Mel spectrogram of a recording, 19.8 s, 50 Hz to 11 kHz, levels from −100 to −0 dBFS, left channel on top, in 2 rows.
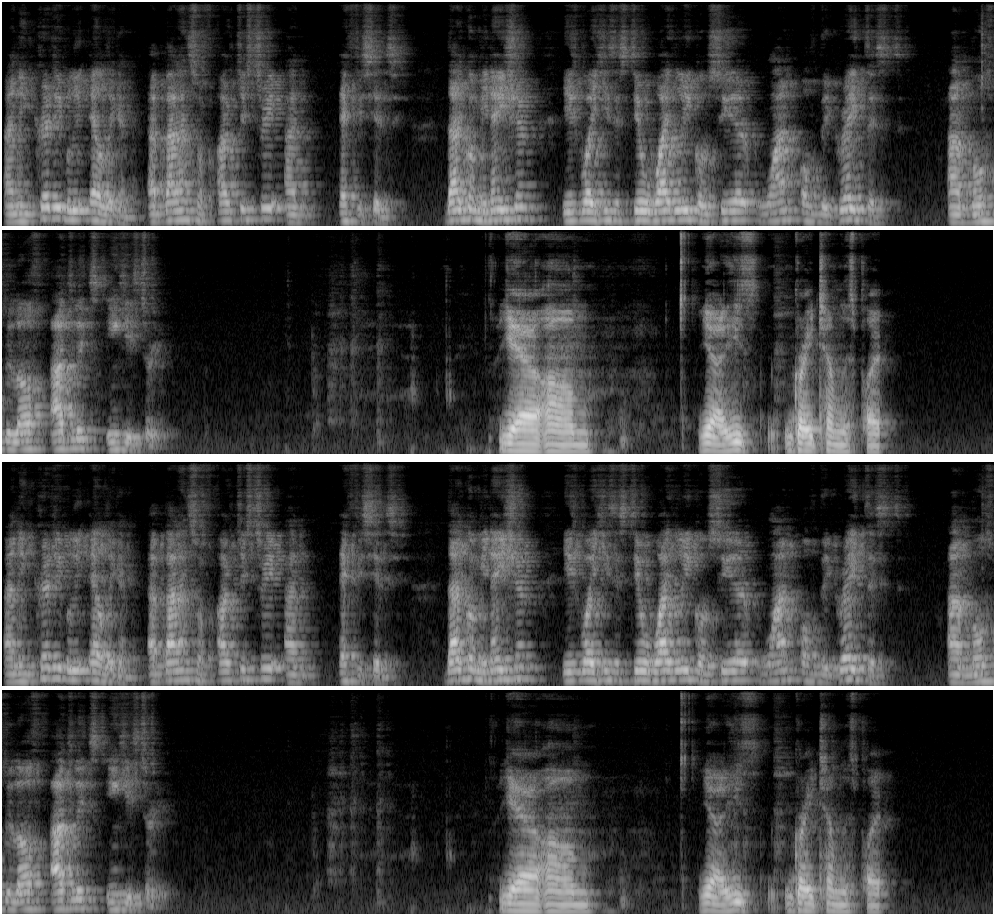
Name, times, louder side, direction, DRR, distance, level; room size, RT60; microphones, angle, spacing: voice 1, 0.0-3.0 3.4-3.9 4.4-5.3 5.6-8.9 9.5-11.5, left 1 dB, 5° right, -7 dB, 3.5 m, -33 dB
voice 2, 14.9-15.8 16.9-17.5 17.7-18.7, left 5 dB, 85° left, 6 dB, 0.5 m, -25 dB
20.5 x 7.1 x 3.8 m, 0.38 s
head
